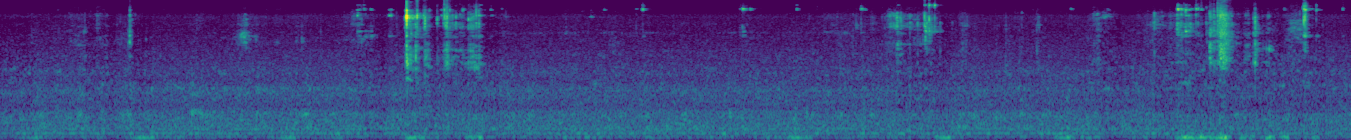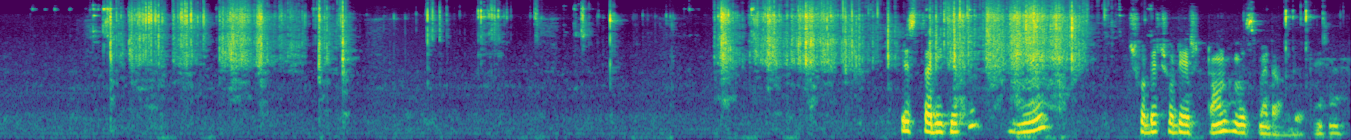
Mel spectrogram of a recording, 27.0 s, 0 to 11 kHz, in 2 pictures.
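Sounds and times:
pebbles clinking together: 11.8s - 12.8s, 14.4s - 25.6s.

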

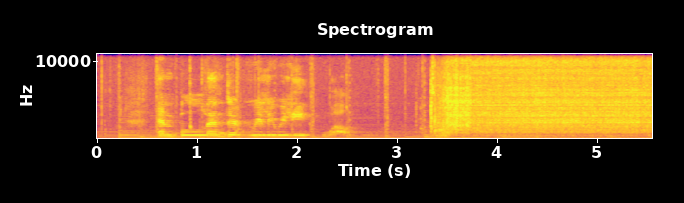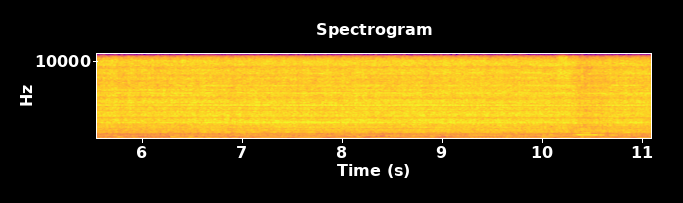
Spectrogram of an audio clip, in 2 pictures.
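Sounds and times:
blender motor whirring: 3.3s - 11.0s.

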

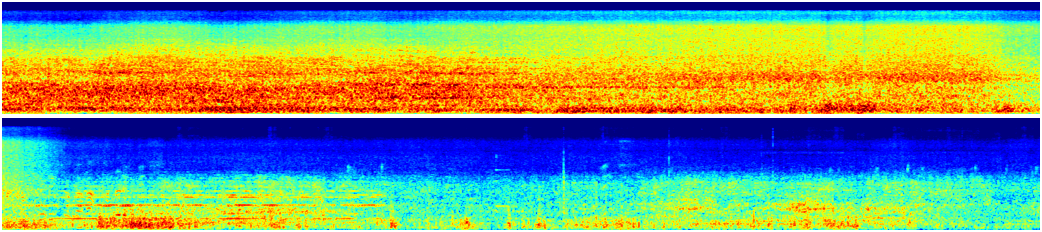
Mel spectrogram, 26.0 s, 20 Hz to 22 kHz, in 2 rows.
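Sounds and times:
rain hissing: 0.0s - 13.8s
train rushing past: 0.0s - 25.9s.

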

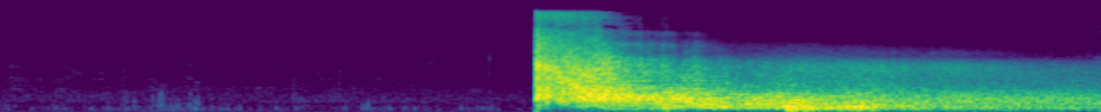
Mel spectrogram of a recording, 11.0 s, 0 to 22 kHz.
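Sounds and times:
rocket launch blast: 5.4s - 11.0s
rocket rushing roar: 5.4s - 11.0s.

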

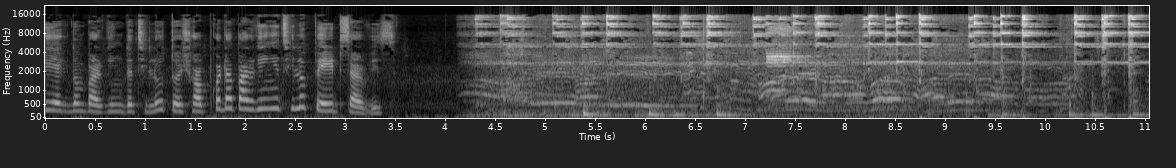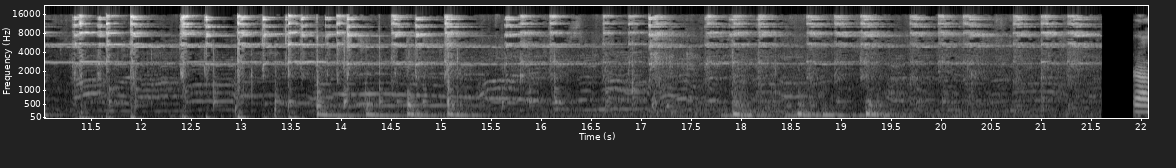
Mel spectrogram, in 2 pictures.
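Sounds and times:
deep drum strokes: 4.2s - 11.4s
hand cymbals ringing: 4.2s - 21.6s
people singing: 4.2s - 21.6s.

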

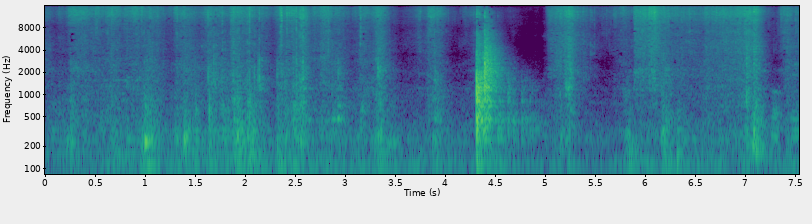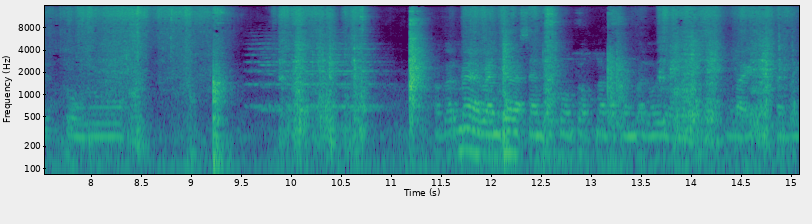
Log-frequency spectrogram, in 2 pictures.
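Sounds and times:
plastic wrapping rustling: 0.0s - 4.3s, 5.0s - 10.9s.

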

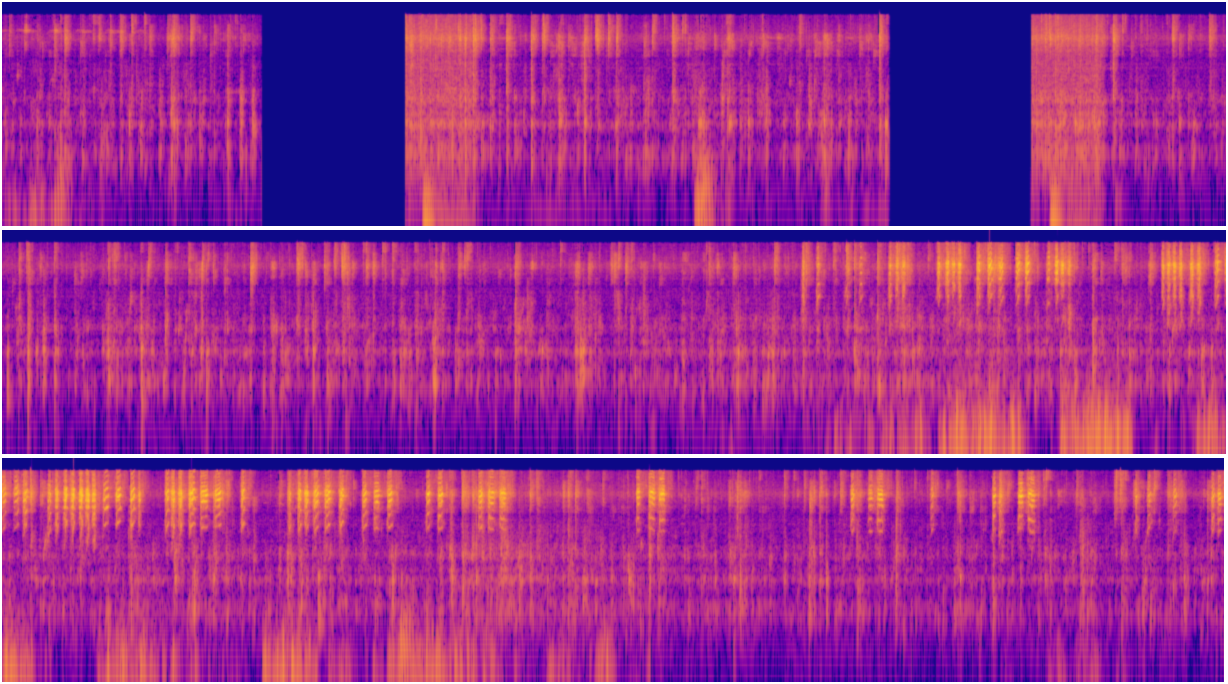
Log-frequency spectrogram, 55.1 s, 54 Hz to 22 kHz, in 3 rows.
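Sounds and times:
bird scratching in bird feeder: 30.4s - 44.4s, 46.2s - 46.7s, 49.4s - 50.0s, 51.6s - 52.2s.

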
